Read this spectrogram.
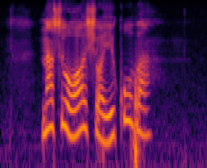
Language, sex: Tsonga, female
